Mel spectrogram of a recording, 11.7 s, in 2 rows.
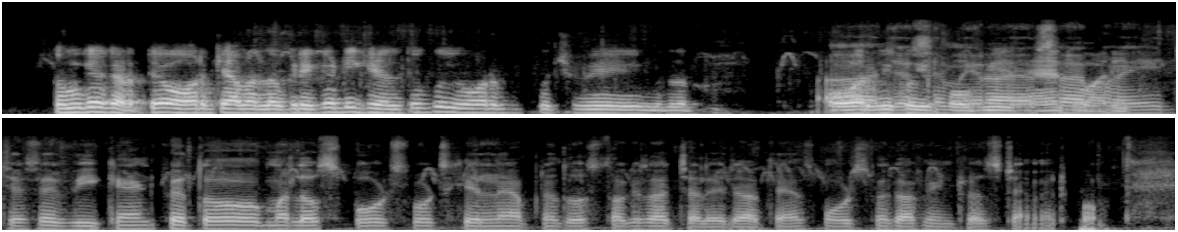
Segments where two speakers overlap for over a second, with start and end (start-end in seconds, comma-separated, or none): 4.2-5.6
